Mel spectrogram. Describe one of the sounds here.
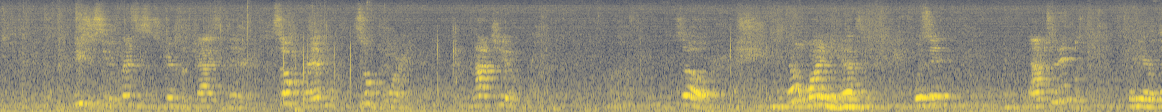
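Young actors speak lines on a stage, heard from a distance in a large hall.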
